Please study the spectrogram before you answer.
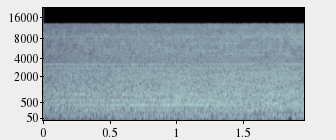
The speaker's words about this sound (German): Der Azubi bedient den Sammelhefter.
